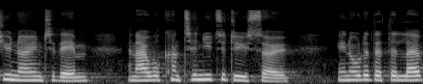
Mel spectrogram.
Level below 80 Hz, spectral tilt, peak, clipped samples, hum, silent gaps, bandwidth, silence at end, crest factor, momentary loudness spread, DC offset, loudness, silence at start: -62 dBFS; -6 dB/octave; -4 dBFS; under 0.1%; none; none; 13.5 kHz; 0 s; 14 dB; 7 LU; under 0.1%; -19 LUFS; 0 s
